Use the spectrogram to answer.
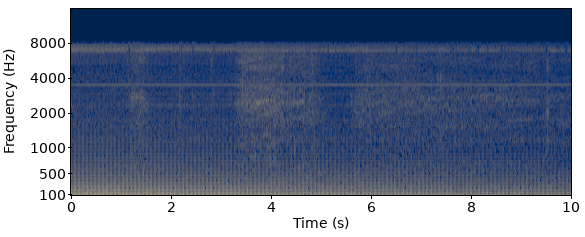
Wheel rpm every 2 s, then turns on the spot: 0, 0, 0, 0, 0.
none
